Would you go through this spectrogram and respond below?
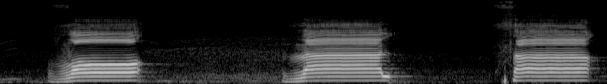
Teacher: نرم حروف پڑھنے کا طریقہ کار یہ ہے کہ جب ہم ان حروف کو پڑھیں گے تو ہم اپنی زبان کی نوک سامنے والے اوپر والے دانتوں کے ساتھ لگا کر پڑھیں گے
